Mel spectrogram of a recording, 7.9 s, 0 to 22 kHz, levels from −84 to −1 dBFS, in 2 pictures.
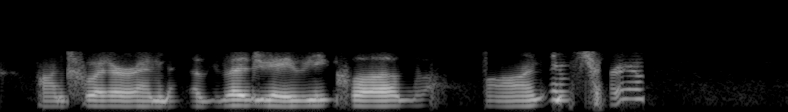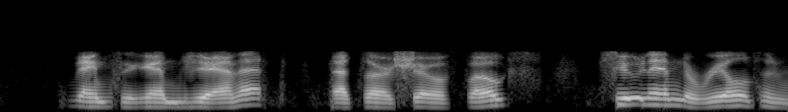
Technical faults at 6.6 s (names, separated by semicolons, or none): LPC-10 vocoder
